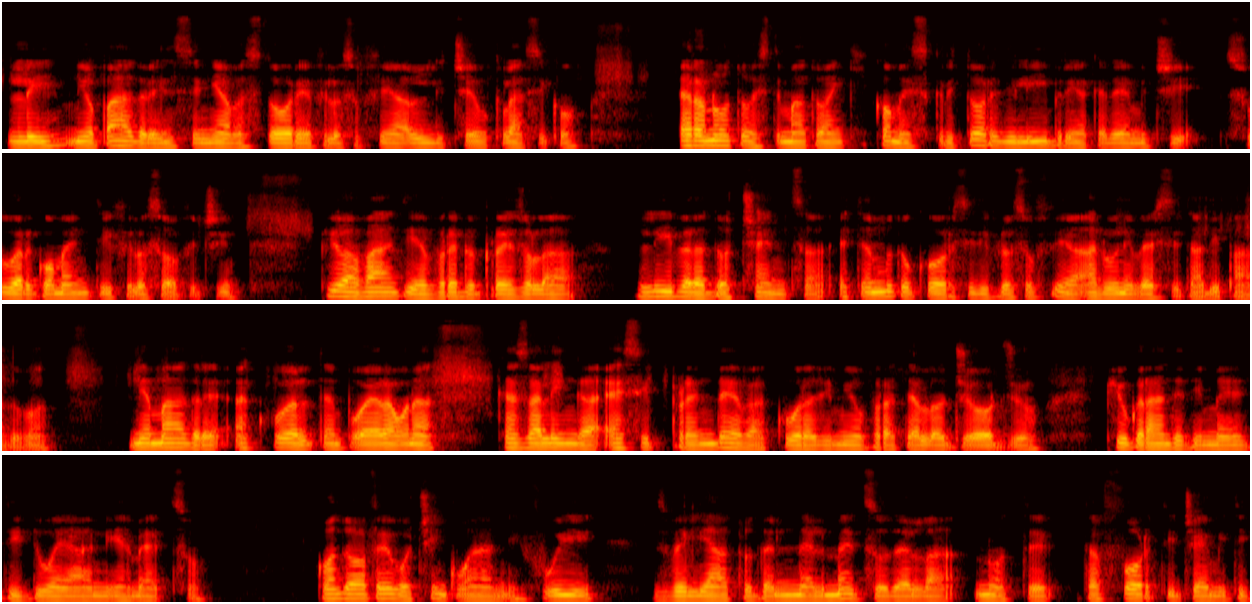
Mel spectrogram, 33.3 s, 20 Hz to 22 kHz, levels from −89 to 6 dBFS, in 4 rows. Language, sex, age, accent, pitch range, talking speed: Italian, male, 50-69, native, 110-120 Hz, 140 wpm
